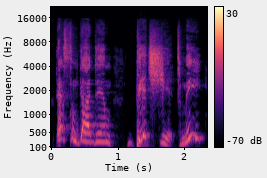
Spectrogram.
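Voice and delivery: ordinary delivery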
